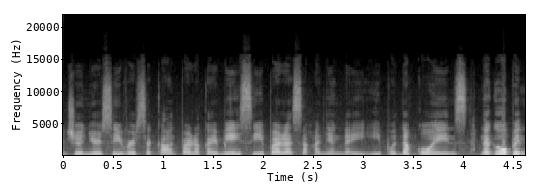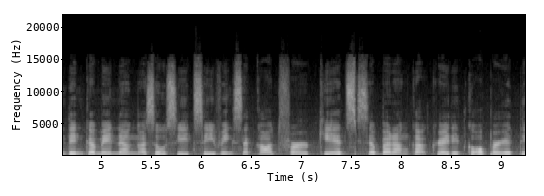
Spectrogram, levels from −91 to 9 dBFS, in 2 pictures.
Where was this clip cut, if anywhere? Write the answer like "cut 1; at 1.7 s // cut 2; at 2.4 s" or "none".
cut 1; at 4.0 s // cut 2; at 7.5 s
